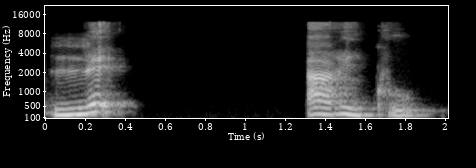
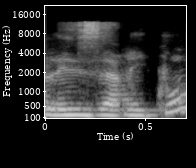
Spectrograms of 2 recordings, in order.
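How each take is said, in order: First: A clean break separates les from haricots. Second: The s of les links into haricots. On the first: The speaker calls it right. "mais on va dire les haricots" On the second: The speaker calls it wrong. "on ne peut pas dire les haricots, on ne va pas faire la liaison"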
